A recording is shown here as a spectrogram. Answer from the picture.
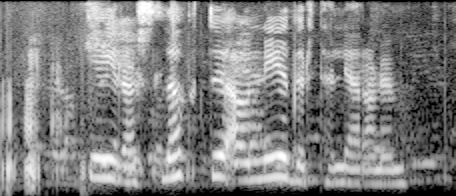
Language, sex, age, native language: Icelandic, female, 11, Icelandic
